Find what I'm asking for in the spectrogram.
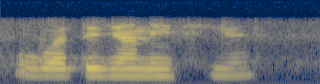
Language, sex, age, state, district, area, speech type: Maithili, female, 30-45, Bihar, Araria, rural, conversation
